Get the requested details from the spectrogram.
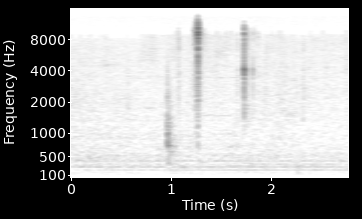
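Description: Snooker balls knock together with short clicks.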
